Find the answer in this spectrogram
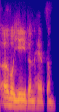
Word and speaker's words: Övergivenheten: wrong is it oh over given hatton that's yeah that's pretty good we actually the g is pronounced uh like a g so over you even had them okay over a year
